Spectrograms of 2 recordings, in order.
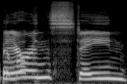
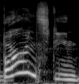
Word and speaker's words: Berenstain: It's actually the Berenstain Bears. I thought it was the Bernstein Bears.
